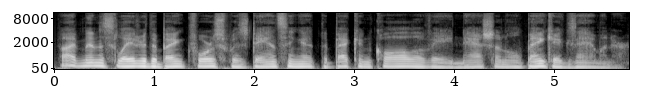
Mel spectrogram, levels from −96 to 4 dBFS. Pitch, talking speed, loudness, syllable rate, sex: 105 Hz, 190 wpm, -16 LUFS, 4.9 syllables/s, male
